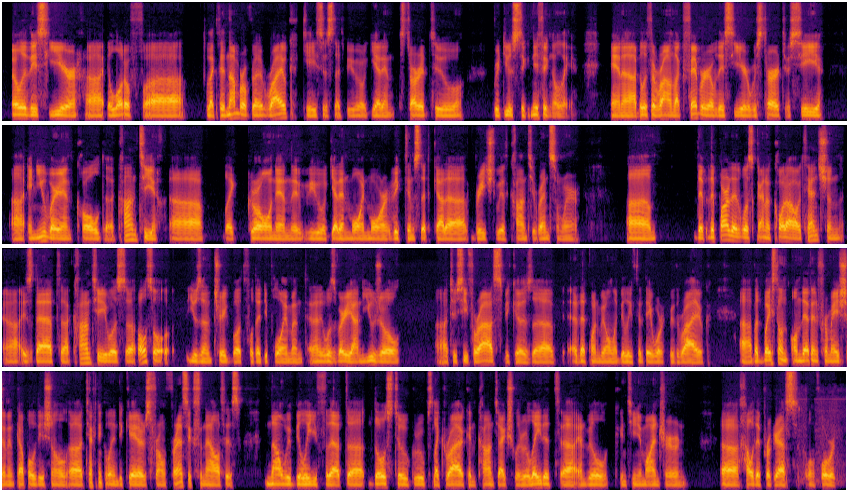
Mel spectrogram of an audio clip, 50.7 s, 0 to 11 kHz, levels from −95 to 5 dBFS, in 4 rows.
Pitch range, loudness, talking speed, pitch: 80-85 Hz, -15 LUFS, 180 wpm, 80 Hz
